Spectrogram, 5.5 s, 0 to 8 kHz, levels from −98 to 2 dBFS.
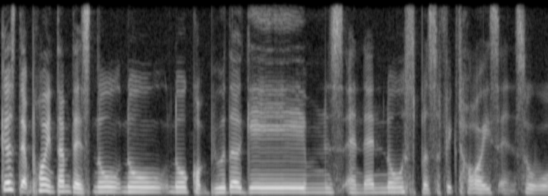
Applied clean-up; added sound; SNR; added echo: none; none; none; none.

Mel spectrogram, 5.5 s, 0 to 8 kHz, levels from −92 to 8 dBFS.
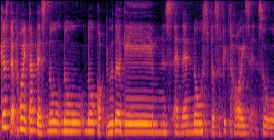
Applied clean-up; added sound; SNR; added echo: none; none; none; reverberation time 0.6 s.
